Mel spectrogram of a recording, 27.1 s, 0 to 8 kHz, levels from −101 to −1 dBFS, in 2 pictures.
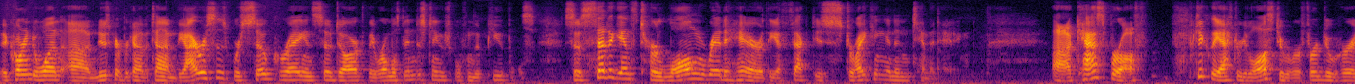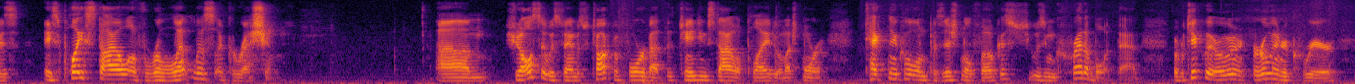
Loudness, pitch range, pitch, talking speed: -26 LUFS, 130-170 Hz, 145 Hz, 195 wpm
